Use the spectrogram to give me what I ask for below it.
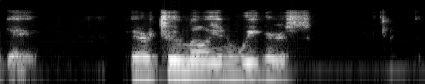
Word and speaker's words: Uyghurs: going on every day there are two million uyghurs the correct pronunciation is oyers I know because I heard an oinger say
